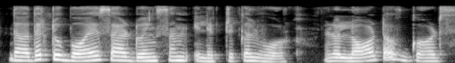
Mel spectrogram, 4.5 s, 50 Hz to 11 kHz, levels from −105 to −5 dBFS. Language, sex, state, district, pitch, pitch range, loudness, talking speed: English, female, Odisha, Malkangiri, 185 Hz, 170-205 Hz, -15 LUFS, 185 wpm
